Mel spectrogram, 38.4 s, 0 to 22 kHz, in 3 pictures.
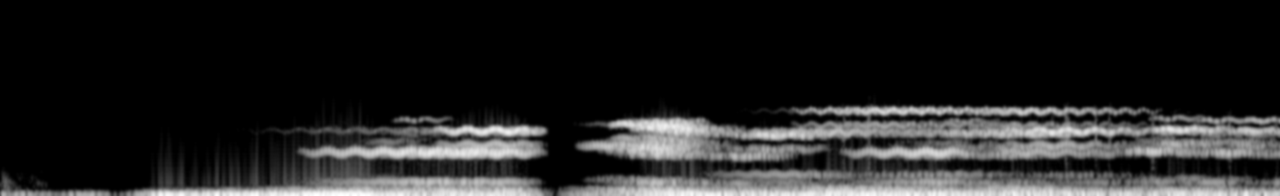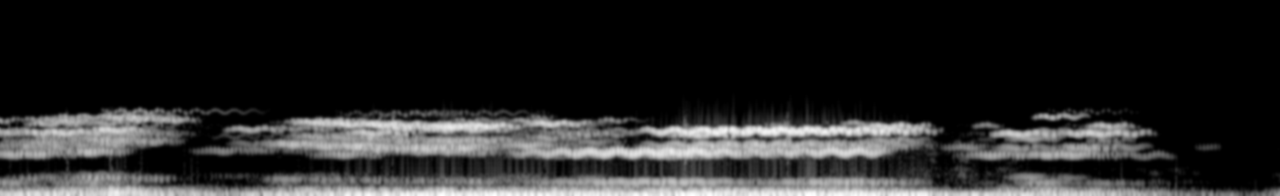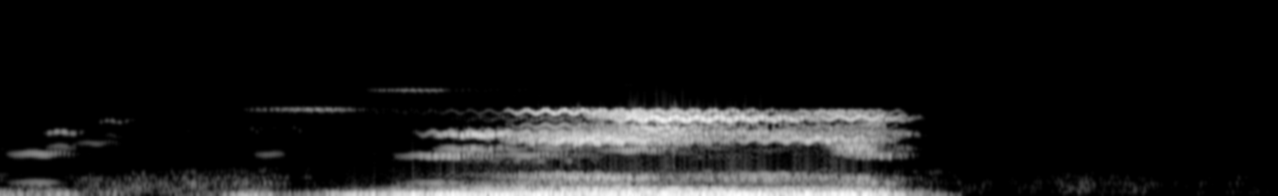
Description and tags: barcelona creepy05
Created in the image synth room of Metasynth. A plan image of Mies van der Rohe's Barcelona Pavilion waqs imported and then echo added. A multi-sampler of my own voice was used to synthesize it in a quarter-tone mapped scale.
Mies-can-der-rohe, creepy, graphic-synthesis, hoovering, metasynth, synthesized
